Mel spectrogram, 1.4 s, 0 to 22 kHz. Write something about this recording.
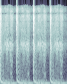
xKicks - Triplets
Im sorry I haven’t been uploading lately… I really can’t give a reason as to why i haven’t been uploading any of the teaser kicks lately, nor have i given any download links for the actual xKicks volumes 1 or 2…
Ive actually finished xKicks volumes 1 - 6, each containing at least 250 unique Distorted, Hardstyle, Gabber, Obscure, Noisy, Nasty kicks, and I’m about to finish xKicks 7 real soon here.
Here are various teasers from xKicks 1 - 6
Do you enjoy hearing incredible hard dance kicks? Introducing the latest instalment of the xKicks Series! xKicks Edition 2 brings you 250 new, unique hard dance kicks that will keep you wanting more. Tweak them out with EQs, add effects to them, trim them to your liking, share your tweaked xKicks sounds.
xKicks is back with an all-new package featuring 250 Brand new, Unique Hard Dance kicks. xKicks Edition 3 features kicks suitable for Gabber, Hardstyle, Jumpstyle and any other harsh, raw sound.
Add EQ, Trim them, Add Effects, Change their Pitch.
hard, kick-drum, beat, noisy, dirty, distortion, extreme, xKicks, jumpstyle, hardstyle, hardcore, single-hit, bass, gabber, distorted, kick, drum, obscure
